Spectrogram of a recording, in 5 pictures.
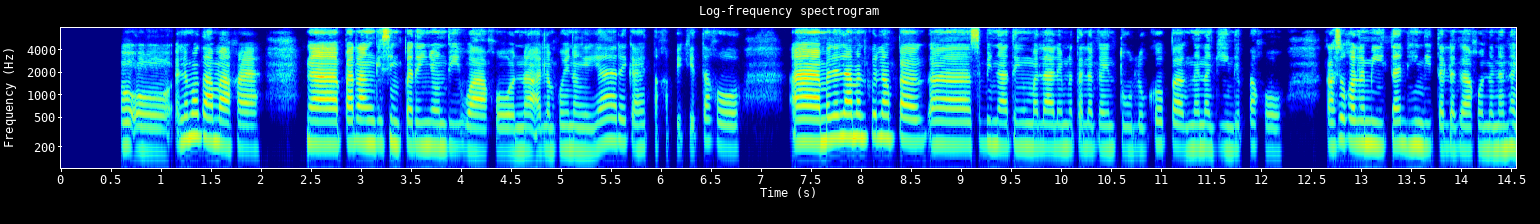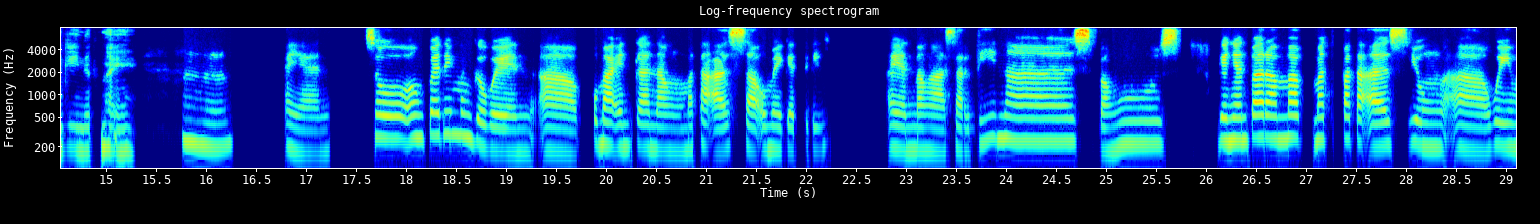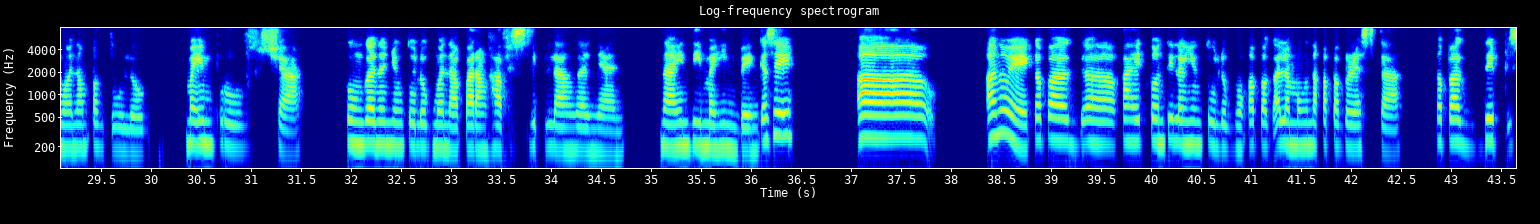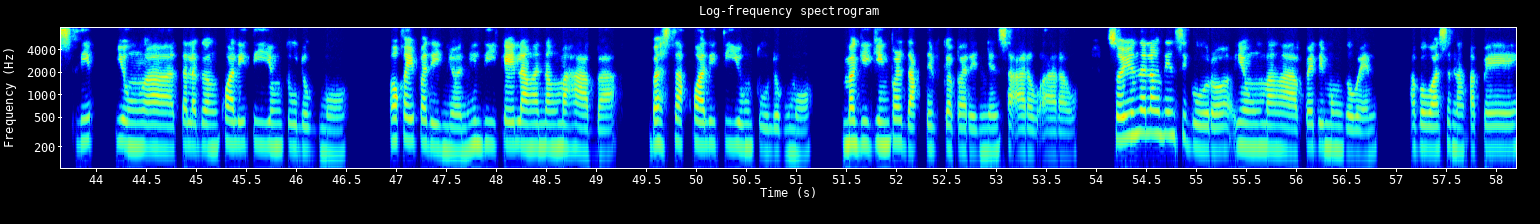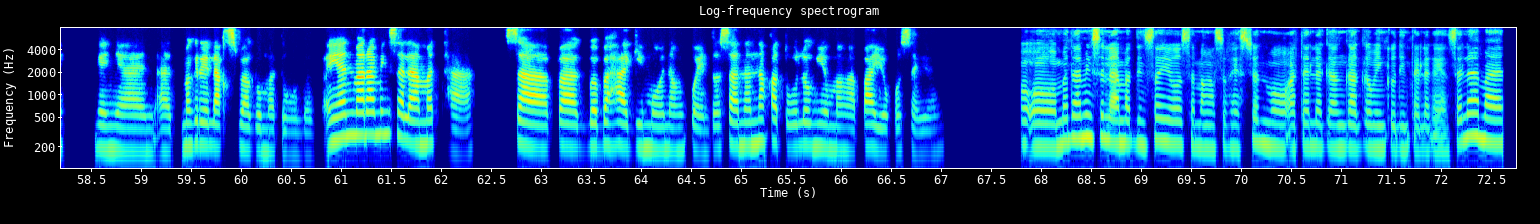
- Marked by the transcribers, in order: "kalimitan" said as "kalamitan"
- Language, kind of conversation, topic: Filipino, advice, Paano ko mapapanatili ang regular na oras ng pagtulog araw-araw?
